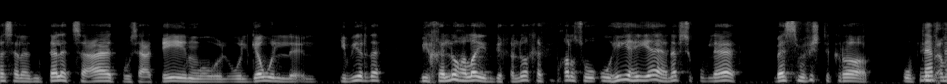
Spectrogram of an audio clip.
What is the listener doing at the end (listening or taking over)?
taking over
